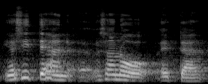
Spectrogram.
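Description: A woman preaching a sermon with Bible readings, earnest and conversational, often halting and restarting. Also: medium pitch, animated, darkish tone, reverberant, a little hiss or hum, rough recording.

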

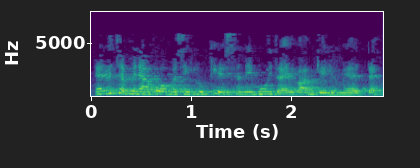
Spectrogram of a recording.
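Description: A woman's voice: on the high side, a little hiss or hum. A woman reading scripture aloud and musing on it in an earnest sermon, asking her listeners questions. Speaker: lay preacher. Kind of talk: Bible reading with sermon commentary. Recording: roomy, muffled recording.

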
